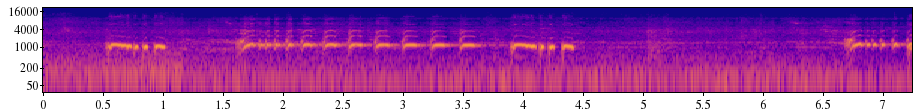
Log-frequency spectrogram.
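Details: Zebra dove of a local type, its call meant to lure others into calling: a short burst of quick coos, then a steady run of about eight clipped notes, another brief burst, and a final fragment.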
